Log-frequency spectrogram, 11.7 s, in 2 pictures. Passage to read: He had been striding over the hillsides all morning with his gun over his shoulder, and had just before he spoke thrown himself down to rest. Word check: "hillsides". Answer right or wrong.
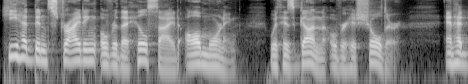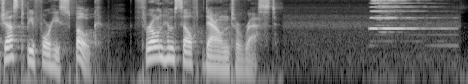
wrong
